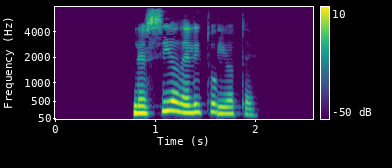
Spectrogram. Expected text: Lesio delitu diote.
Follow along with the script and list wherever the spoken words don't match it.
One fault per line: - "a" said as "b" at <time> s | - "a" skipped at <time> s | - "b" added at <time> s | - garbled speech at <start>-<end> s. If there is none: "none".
none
